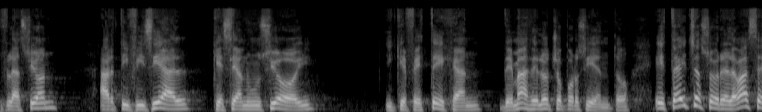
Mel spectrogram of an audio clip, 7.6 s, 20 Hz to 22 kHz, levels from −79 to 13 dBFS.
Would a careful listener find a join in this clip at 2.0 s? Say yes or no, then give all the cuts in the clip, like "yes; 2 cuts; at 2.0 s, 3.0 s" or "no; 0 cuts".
yes; 1 cut; at 2.0 s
